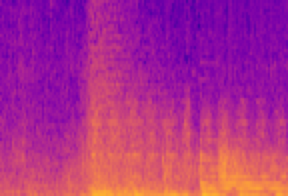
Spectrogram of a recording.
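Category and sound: vehicle, car engine running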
